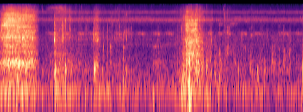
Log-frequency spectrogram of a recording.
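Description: Fingers squish and mix wet rice and curry.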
